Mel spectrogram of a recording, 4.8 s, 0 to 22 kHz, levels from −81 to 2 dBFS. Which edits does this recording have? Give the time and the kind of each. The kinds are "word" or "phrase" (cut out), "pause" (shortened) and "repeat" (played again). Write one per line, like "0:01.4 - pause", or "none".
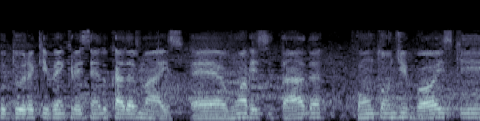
0:01.4 - word
0:02.5 - word

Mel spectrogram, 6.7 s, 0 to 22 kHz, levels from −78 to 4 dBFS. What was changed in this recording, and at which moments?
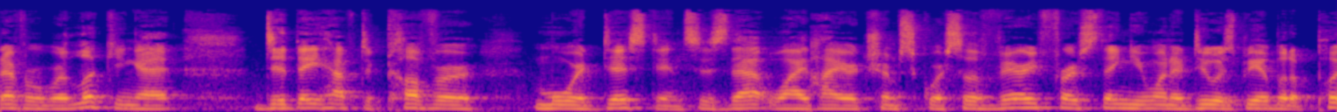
0:04.0 - phrase

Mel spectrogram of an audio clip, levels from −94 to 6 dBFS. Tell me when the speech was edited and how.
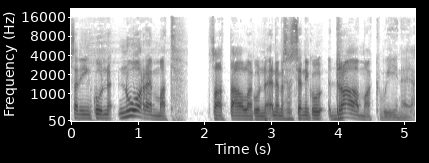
0:01.7 - pause
0:02.7 - word

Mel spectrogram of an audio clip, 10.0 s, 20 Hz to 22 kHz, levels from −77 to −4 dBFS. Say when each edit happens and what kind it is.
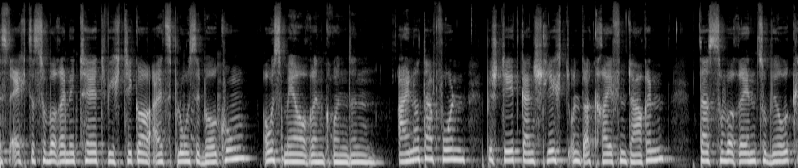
0:03.2 - pause
0:04.9 - pause

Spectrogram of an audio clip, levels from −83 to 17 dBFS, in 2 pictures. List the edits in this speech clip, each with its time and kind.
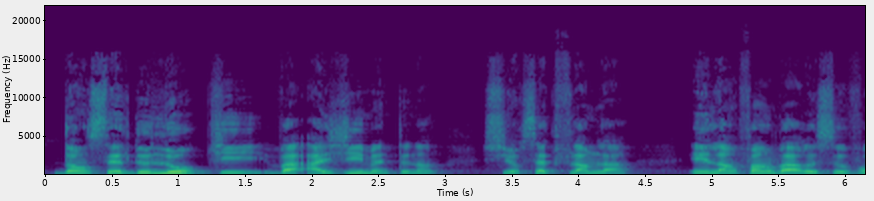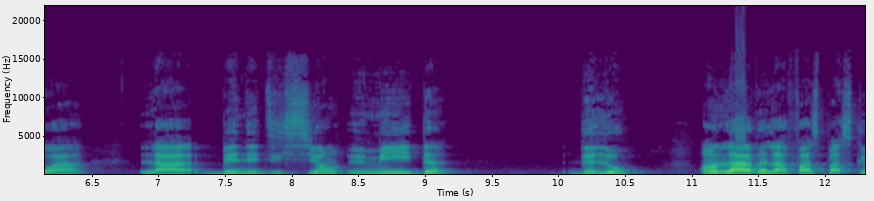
none

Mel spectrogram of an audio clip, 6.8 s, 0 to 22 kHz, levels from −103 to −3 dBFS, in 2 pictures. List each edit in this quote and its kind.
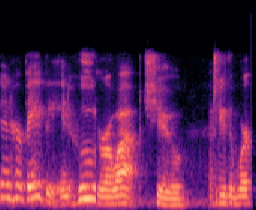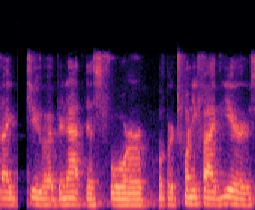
0:01.3 - phrase
0:02.8 - word
0:03.4 - word
0:05.5 - word

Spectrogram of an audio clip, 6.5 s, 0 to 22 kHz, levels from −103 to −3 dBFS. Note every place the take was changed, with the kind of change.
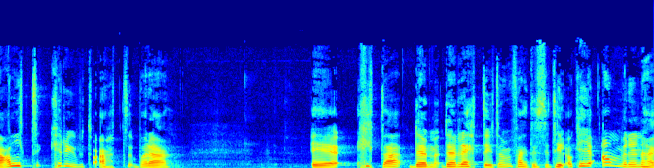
0:00.9 - word

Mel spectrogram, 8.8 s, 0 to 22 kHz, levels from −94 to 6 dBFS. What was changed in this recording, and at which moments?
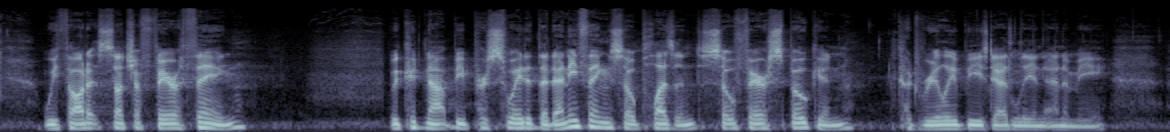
0:02.9 - pause
0:06.5 - pause
0:07.4 - word

